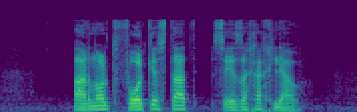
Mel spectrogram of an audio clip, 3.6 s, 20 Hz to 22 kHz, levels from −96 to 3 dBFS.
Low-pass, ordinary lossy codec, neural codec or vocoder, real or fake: none; none; none; real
